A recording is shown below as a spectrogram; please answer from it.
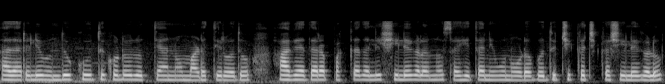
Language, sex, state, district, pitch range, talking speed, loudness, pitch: Kannada, female, Karnataka, Bellary, 205-215 Hz, 135 wpm, -18 LUFS, 210 Hz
